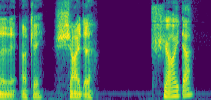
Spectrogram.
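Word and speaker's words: Scheider: name I don't know there's no n in it is there Sher oh did I give an n in it okay shider shider y I like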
